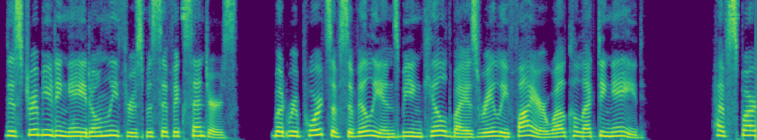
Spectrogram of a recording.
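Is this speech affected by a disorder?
No.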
